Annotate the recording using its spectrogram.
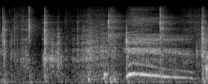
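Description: A few light clicks, then a woman's drawn-out wordless vocal sound, like a long 'ohh', sliding down in pitch over most of the last second.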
